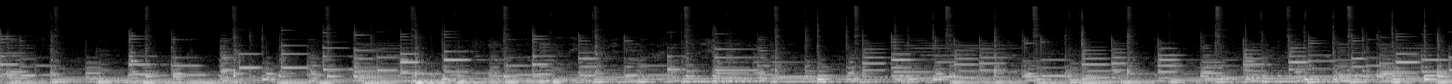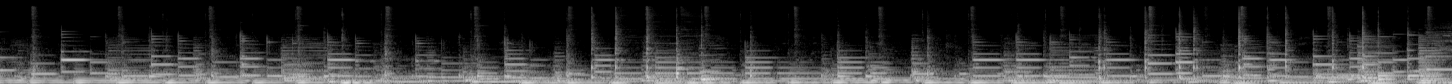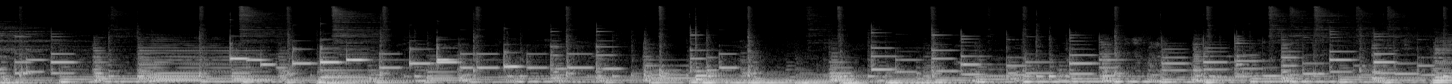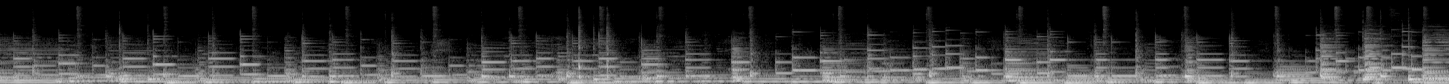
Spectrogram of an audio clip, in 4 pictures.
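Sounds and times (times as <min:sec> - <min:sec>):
congas played by hand: 0:00.0 - 0:58.0
jazz piano: 0:00.0 - 0:58.0
organ-toned keyboards: 0:00.0 - 0:58.0.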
